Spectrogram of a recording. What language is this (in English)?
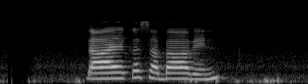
Sinhala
